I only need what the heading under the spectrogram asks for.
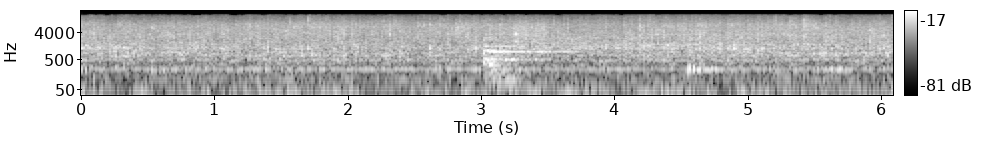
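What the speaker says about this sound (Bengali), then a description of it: "এখন বেগুনগুলোও নেড়ে চেড়ে ভেজে নিব" Eggplant pieces fry in hot oil, making a faint, even crackle and sizzle with scattered small pops that holds steady throughout and has no talk over it.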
